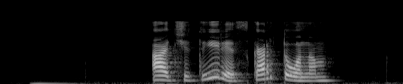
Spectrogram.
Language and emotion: Russian, positive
